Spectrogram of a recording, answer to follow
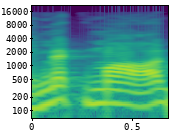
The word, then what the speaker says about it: Mi'kmaq: tribe called the Mi'kmaq the real pronouncing is Mick MOG that's what they prefer we pronounce it Mi'kmaq the Jesuit priests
